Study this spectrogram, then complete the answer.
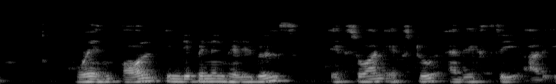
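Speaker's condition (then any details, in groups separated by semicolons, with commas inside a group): No condition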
